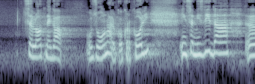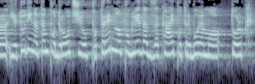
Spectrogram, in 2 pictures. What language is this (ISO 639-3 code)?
slv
